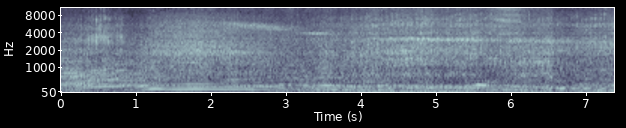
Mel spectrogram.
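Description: Sports car engine being driven hard on a track: the revs climb in the first second, hold, then drop away about three seconds in, followed by a rougher, uneven engine sound.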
